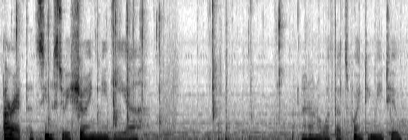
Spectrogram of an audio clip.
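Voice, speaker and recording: A woman giving casual, unscripted commentary as she streams a video game, hesitant and thinking aloud with long pauses. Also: fairly low pitch, monotone, over music.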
